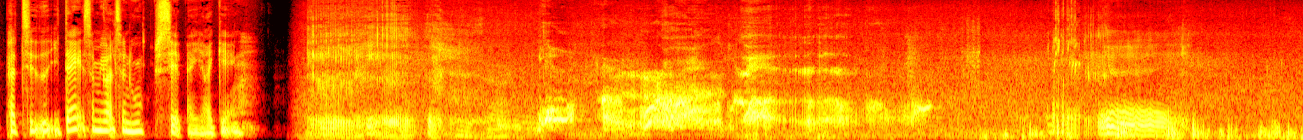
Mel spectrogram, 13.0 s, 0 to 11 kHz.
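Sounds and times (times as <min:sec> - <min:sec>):
speech: 0:00.1 - 0:05.6, 0:11.0 - 0:11.7
grey seal moaning and wailing calls: 0:03.0 - 0:09.4, 0:10.5 - 0:12.0.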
